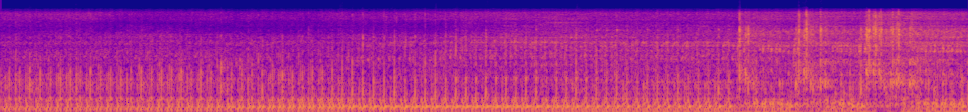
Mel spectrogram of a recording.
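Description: A Royal Enfield Interceptor motorcycle fitted with a cheap eBay aftermarket exhaust runs with a deep, throaty rumble. The loud, steady drone is close by, and sharper bursts of revving come near the end.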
